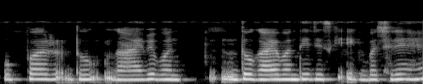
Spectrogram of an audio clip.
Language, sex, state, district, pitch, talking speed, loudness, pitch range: Hindi, female, Odisha, Nuapada, 230 Hz, 185 wpm, -14 LUFS, 225-240 Hz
